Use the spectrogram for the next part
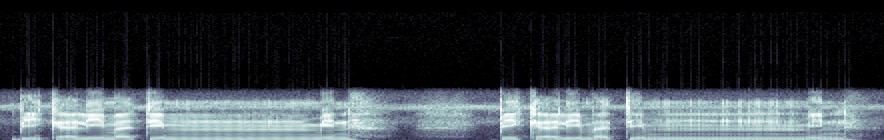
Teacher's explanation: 2 harakat dekat mim tu. Dia masuk ke mim. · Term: idgham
